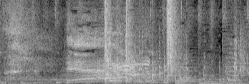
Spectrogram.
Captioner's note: yelling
